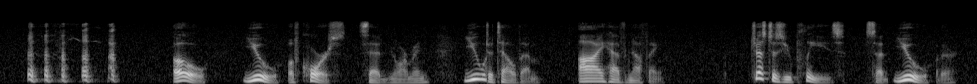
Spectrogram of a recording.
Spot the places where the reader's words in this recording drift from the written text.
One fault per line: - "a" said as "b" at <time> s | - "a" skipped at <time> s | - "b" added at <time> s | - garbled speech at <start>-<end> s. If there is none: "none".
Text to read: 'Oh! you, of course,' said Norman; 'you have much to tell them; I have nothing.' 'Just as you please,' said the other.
- "have much" skipped at 4.9 s
- "the" said as "you" at 8.9 s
